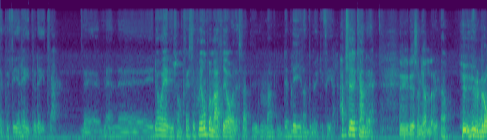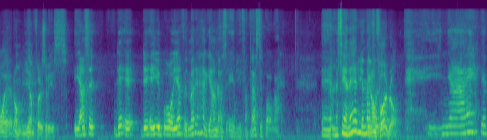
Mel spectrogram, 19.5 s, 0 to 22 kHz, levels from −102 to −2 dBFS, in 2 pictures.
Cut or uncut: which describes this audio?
cut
